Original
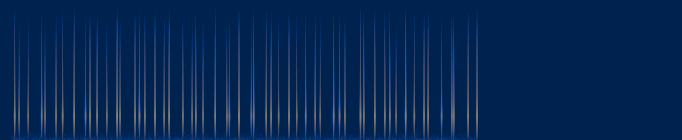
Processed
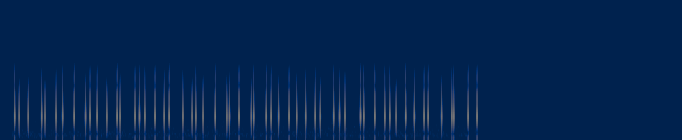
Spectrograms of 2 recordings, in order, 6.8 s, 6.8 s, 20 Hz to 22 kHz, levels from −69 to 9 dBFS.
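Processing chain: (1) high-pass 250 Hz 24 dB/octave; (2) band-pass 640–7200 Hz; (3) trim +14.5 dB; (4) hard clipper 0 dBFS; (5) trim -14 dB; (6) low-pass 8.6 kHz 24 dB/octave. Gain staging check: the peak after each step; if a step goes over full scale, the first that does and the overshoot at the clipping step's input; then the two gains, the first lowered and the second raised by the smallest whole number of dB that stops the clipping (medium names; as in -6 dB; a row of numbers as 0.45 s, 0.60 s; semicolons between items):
-5.0 dBFS, -5.0 dBFS, +9.5 dBFS, 0.0 dBFS, -14.0 dBFS, -11.5 dBFS; step 3, 9.5 dB; step 3 +4.5 dB, step 5 -4 dB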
